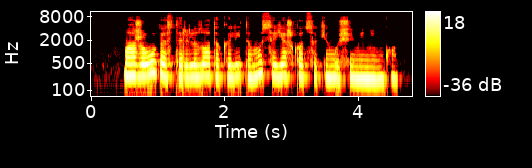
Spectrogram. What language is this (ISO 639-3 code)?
lit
